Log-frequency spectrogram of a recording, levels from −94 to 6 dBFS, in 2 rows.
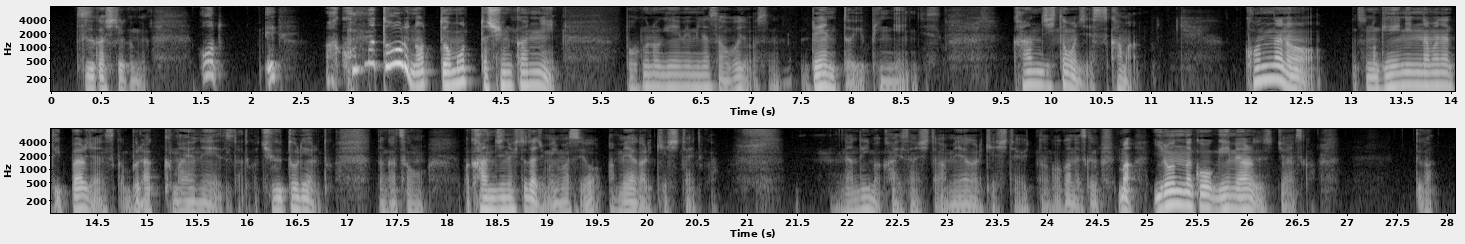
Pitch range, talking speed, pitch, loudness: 95-135 Hz, 395 characters per minute, 115 Hz, -26 LUFS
